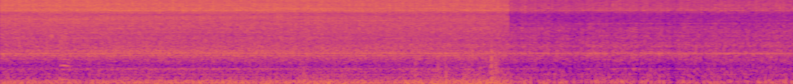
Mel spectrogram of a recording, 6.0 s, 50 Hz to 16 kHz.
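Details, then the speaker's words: Car engine that idled rough and high (about 1700–1800 rpm) now settling to a smooth, soft, even idle stable at 950 rpm after the fix. "यह question भी engine बिल्कुल अपनी जगह पर आ गया बिलकुल smooth soft खड़ा हो गया"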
